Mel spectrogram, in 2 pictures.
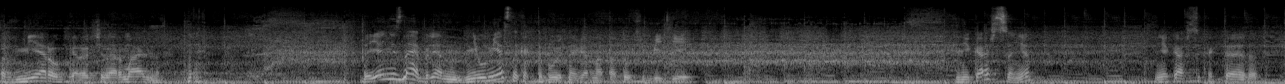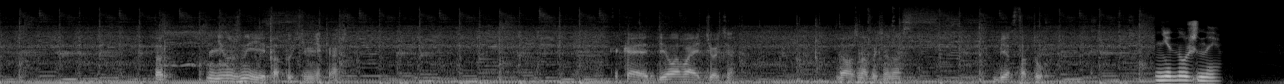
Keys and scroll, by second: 16.2-17.8 typing, 19.6 x, 22.5 d.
